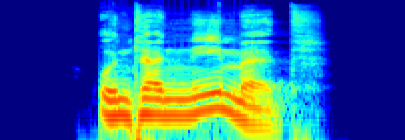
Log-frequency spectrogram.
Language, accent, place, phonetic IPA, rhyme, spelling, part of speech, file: German, Germany, Berlin, [ˌʔʊntɐˈneːmət], -eːmət, unternehmet, verb, De-unternehmet.ogg
- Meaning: second-person plural subjunctive I of unternehmen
